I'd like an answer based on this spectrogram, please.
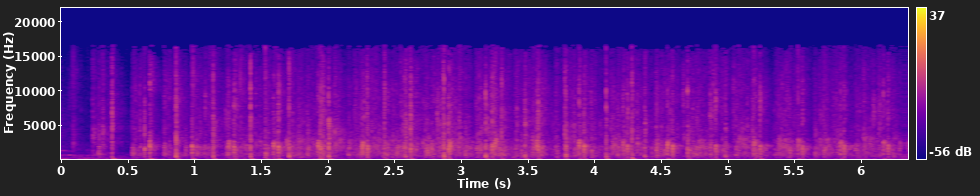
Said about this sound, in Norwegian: Jeg fikk applaus til at jeg var veldig klok.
